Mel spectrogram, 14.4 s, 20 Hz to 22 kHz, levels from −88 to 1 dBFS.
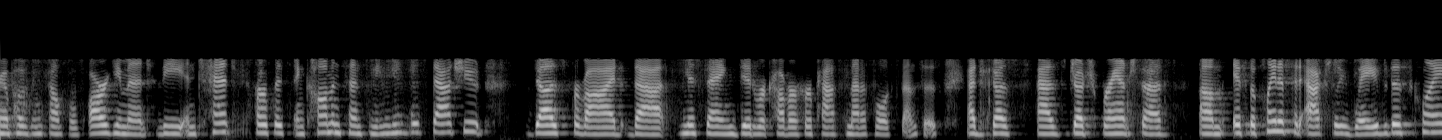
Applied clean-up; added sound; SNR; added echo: neural mask model DeepFilterNet 3.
